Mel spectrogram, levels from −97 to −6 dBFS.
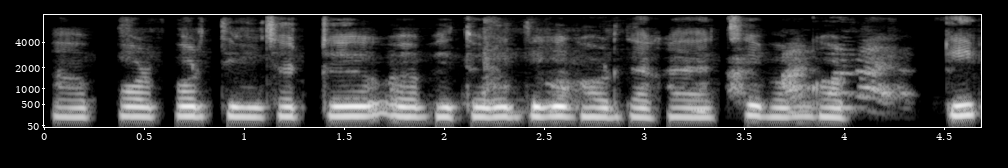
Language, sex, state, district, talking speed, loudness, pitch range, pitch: Bengali, female, West Bengal, North 24 Parganas, 190 wpm, -23 LUFS, 205-220 Hz, 215 Hz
